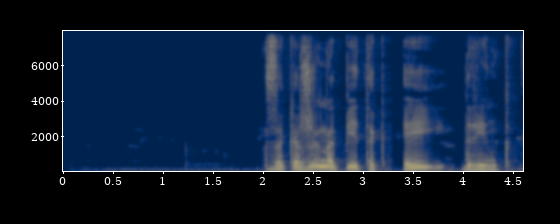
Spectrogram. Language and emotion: Russian, neutral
